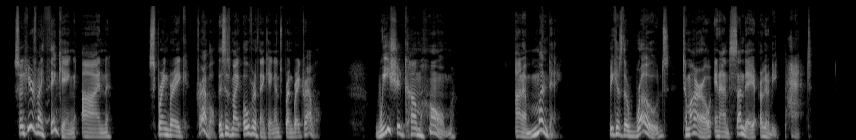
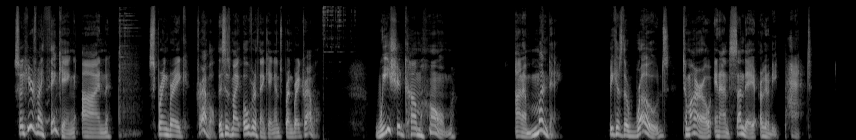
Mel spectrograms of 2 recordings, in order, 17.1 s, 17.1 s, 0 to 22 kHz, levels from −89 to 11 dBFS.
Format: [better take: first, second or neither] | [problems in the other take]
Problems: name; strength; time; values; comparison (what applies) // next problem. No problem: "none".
first | clattering dishes; faint; at 2.5 s; peak 15 dB below the speech // jangling keys; faint; at 6.5 s; peak 15 dB below the speech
